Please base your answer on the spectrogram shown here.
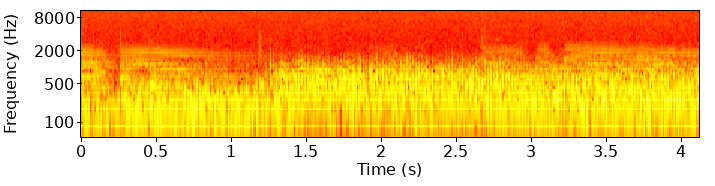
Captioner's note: rocket engine roaring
